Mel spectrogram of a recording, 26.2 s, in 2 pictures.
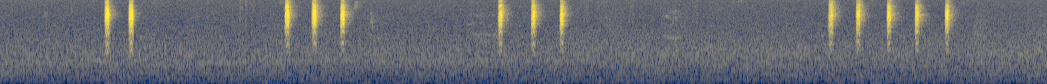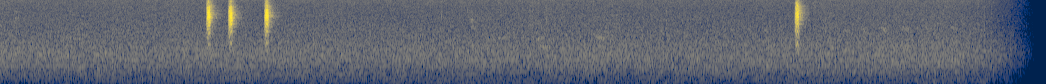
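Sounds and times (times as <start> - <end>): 
White-eyed Vireo Vireo griseus singing: 1.3 - 1.8, 3.5 - 4.9, 5.8 - 7.2, 10.4 - 12.0, 15.6 - 16.6, 23.0 - 25.2.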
